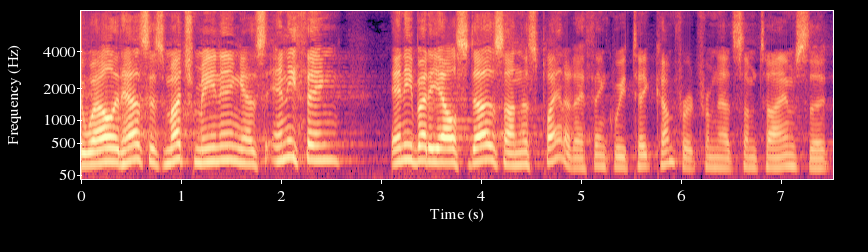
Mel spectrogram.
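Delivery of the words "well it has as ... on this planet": lightly voiced objection, higher and louder; imagined objector. Listener defending life's meaning to the preacher, a raised objection. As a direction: push back as an imagined listener, pitched up. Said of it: "You might say".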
